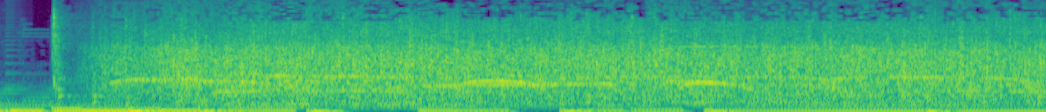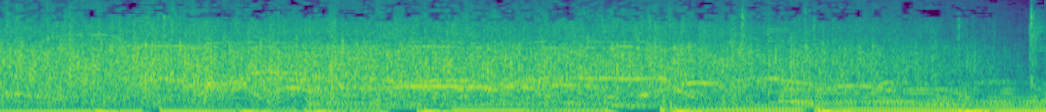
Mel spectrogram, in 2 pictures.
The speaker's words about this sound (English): All right, so just in case if you're wondering why the round of applause, it allows me to breathe small, okay, before we get started.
